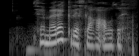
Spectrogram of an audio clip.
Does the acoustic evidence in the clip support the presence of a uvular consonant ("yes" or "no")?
yes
